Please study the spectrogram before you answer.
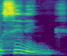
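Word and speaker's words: ceiling: احنا جبنا ايه سقف السقف اسمه سيلينج مش عارف لو كاتبها صح او غلط بس ما علينا يعني هو اسمه سيلين كنطق صح فكك من الاسبانين السقف ده يا صديقي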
